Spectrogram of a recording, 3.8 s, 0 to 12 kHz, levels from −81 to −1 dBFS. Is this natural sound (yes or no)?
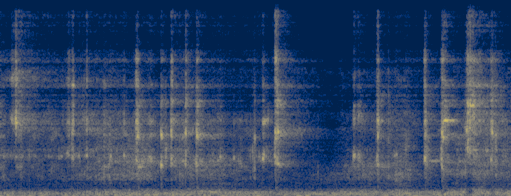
no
